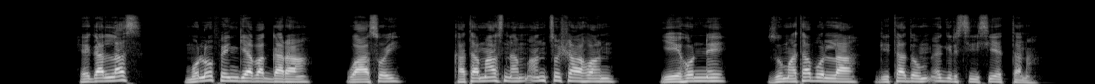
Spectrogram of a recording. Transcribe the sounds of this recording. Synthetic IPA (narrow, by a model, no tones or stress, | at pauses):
hɛɡɐlːɐs | mɔlɔpɛŋɡɪjabɐɡːɐɾɐ | waːsɔj | kɐt̪ɐmaːsnɐmʔɐnt͡sːɔʃaːɦwaːn | jeːɦɔnːɛ | zʊmɐt̪ɐbɔlːɐɡɪt̪ɐd̪ɔmʔɛɡɪɾsisɪɛt̪ːɐnɐ̰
